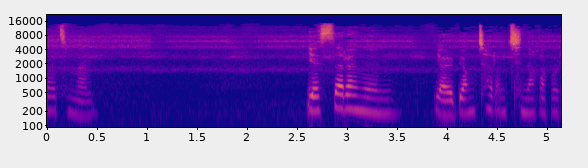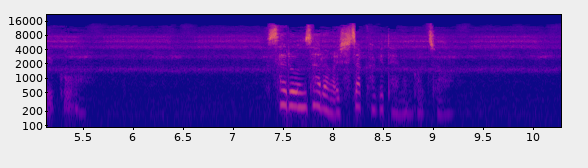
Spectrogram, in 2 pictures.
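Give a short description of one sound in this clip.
A young woman speaks calmly and quietly, close by.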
